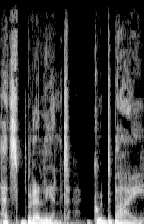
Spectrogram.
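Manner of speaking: put-on low-pitched, poor Welsh accent. Playing Boone, the speaker replies to Chairman Greta in a Welsh accent. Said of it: "Boone is now officially Welsh".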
